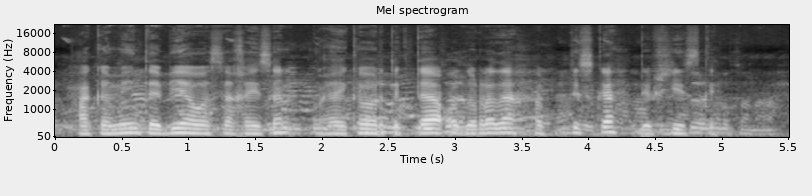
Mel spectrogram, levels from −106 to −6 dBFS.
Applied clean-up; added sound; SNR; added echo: none; none; none; none.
